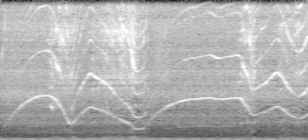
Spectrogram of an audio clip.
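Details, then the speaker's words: High-pitched dental drill whine dipping and recovering as the bur cuts tooth, over low electrical hum; drilling corners and trimming facial and lingual margins for gingival clearance in a distal-occlusal (DO) amalgam preparation demonstration. "Drill holes in the corners, cut away from the facial lingual walls."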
